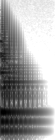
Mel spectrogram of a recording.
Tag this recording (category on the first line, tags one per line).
Instrument samples > Synths / Electronic
bass
additive-synthesis
fm-synthesis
